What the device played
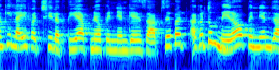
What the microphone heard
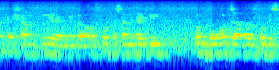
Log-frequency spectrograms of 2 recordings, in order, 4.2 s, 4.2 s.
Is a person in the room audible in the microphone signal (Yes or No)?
Yes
